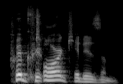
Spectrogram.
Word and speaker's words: cryptorchidism: say it again Mikey crypto ctis crypto crypto cryptorchidism crypto crypto yeah cryptorchidism so the cryptorchidism would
